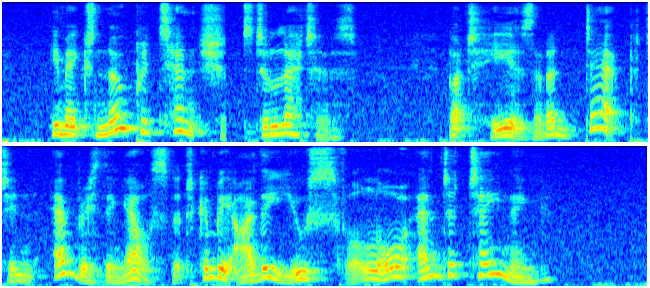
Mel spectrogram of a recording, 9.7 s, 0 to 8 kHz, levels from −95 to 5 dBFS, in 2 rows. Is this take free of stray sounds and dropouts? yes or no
no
